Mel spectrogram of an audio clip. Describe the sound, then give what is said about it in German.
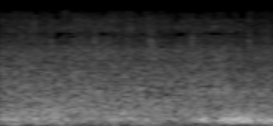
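A steady, loud rush of water from a natural fountain spouting directly out of the rock during a lightning storm, a continuous hiss with a deep rumbling undertone that swells slightly toward the end, with no voices. “Was ist das für ein Rauschen?”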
